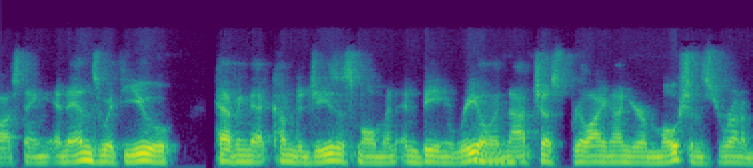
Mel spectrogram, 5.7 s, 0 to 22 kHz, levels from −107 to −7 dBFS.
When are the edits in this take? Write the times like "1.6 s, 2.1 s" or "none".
none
